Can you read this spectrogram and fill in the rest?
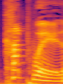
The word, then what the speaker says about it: Katwe: Jim saw Queen of Katwe. Did I say that right? – Yes, you did.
